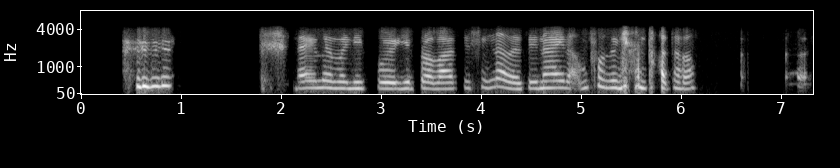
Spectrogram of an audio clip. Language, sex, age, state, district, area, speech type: Manipuri, female, 18-30, Manipur, Senapati, rural, conversation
